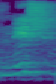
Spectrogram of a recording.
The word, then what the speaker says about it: niche: मेरे हिसाब से आपको ये वर्ड प्रोनाउंस भी नहीं करना आ रहा होगा। इट इज कॉल्ड एज निश मार्केटिंग।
